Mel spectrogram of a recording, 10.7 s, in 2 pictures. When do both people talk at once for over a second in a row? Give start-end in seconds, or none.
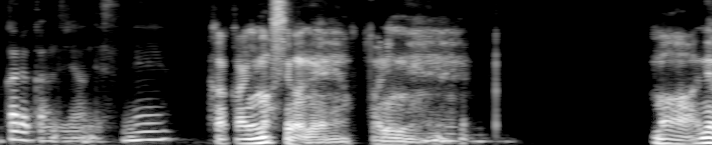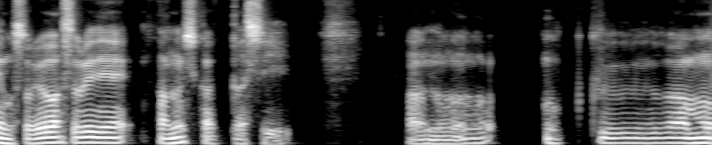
none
